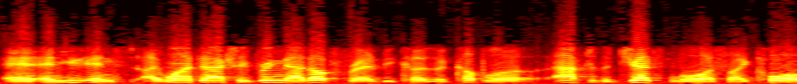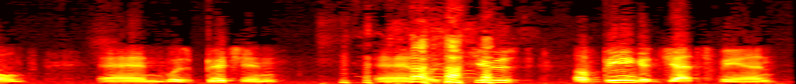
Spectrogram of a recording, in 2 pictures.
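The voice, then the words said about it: Rhode Island accent. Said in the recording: “you guys should know what a Rhode Island accent sounds like... I can't get rid of my Rhode Island accent”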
